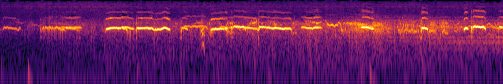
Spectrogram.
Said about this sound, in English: The shrieking of the vampire bat evokes the horror of Dracula.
